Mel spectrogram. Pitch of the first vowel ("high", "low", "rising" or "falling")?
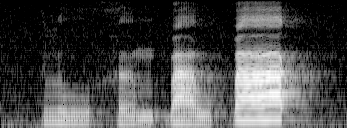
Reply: low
